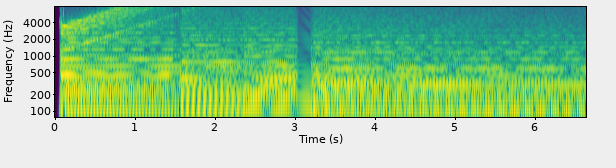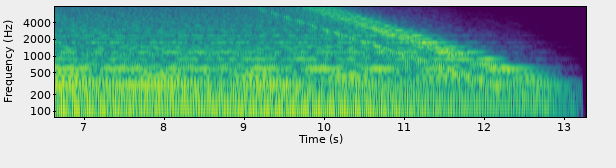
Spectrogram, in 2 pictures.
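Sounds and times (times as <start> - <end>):
P600 synthesizer sequence: 0.0 - 13.2.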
